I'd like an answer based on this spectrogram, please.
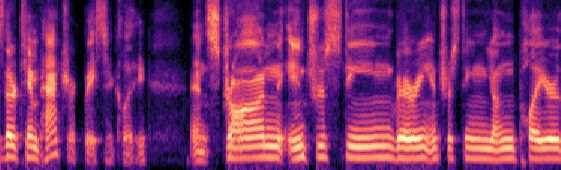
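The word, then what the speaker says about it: Strachan: here for the colts mike strawn and that's the way you pronounce it strong strong yeah strong strong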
